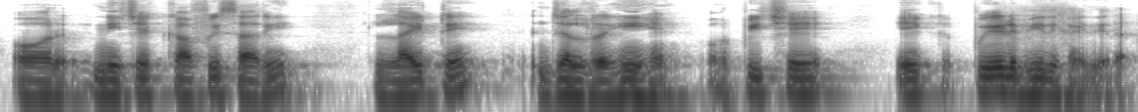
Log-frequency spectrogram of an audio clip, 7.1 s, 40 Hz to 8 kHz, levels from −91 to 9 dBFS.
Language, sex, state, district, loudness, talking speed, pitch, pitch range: Hindi, male, Rajasthan, Jaipur, -18 LUFS, 145 wpm, 95 Hz, 90-105 Hz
